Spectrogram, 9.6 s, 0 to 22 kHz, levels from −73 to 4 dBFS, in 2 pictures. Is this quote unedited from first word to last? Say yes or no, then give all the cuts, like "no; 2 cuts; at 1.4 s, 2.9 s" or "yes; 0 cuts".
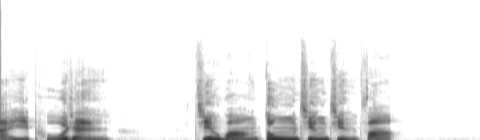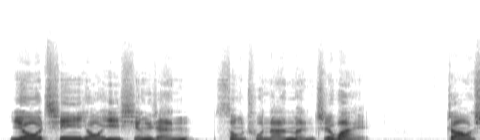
yes; 0 cuts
